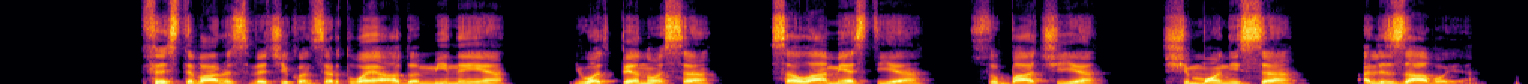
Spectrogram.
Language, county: Lithuanian, Vilnius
